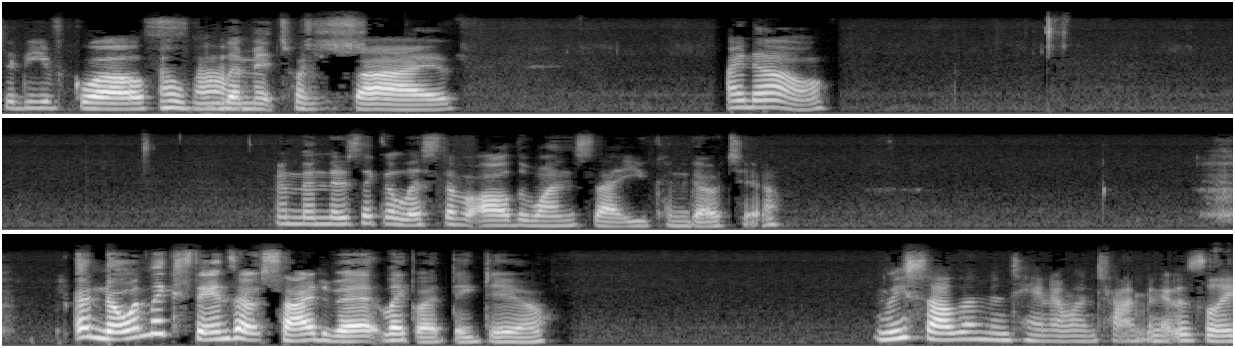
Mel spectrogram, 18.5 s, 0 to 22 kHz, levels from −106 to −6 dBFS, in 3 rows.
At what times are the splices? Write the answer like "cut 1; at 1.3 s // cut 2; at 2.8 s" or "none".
cut 1; at 14.3 s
